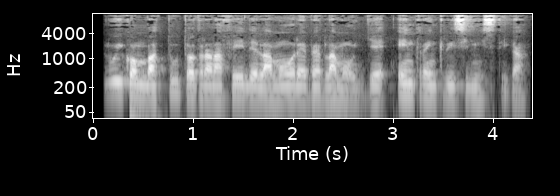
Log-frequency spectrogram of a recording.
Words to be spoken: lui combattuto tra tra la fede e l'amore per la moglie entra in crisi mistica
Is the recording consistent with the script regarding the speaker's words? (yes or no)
no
